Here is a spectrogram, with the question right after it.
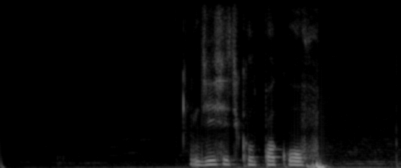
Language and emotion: Russian, neutral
